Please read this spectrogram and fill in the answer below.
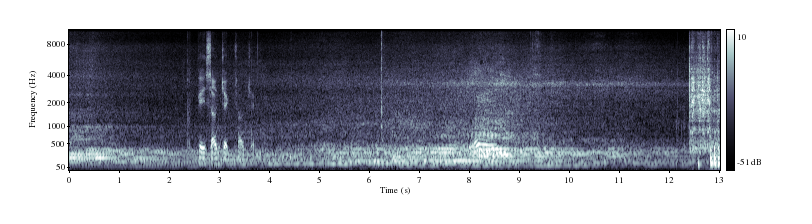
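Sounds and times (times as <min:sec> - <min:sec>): motorcycle idling: 0:12.4 - 0:13.0.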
